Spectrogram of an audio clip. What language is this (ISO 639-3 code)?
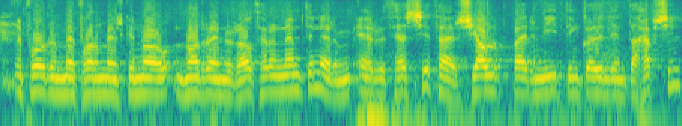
isl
